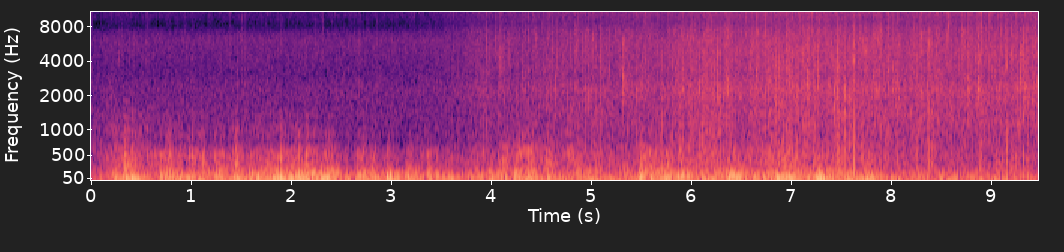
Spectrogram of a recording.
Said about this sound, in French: Après avoir affronté la pluie et le vent pendant une journée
